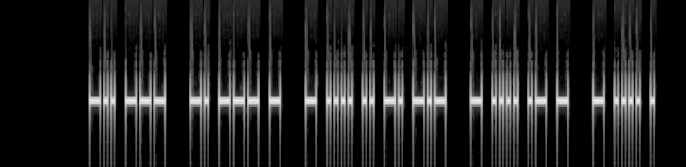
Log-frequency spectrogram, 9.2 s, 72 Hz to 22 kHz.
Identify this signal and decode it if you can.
Morse code, heard as a keyed tone, about 25 wpm, 700 Hz. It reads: DO NOT THINK THAT THE
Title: Sets of 5 Words Encore2 25wpm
